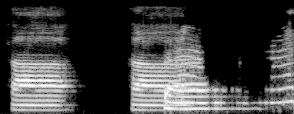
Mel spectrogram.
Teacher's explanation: নরম আওয়াজ, বাতাস খুবই কম বের হবে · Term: সেনসিটিভ হরফ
